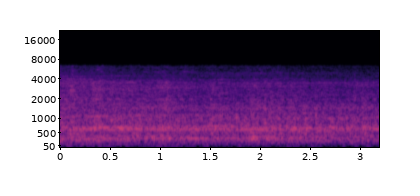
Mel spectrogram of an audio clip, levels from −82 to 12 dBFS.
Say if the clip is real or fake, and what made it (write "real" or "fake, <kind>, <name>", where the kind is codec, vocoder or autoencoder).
real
